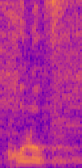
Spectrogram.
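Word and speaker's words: خلوف: Di sini diharokat dengan khuluf, berarti pengharokatan sudah benar ya.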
